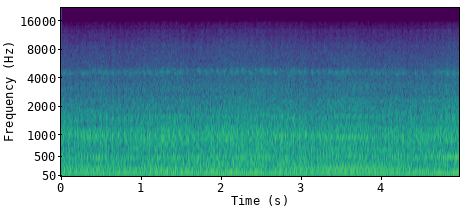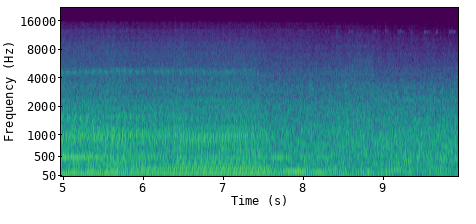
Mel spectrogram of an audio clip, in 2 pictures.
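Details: Detroit diesel powering an old Frick sawmill while trimming boards: steady drone that suddenly sags and wavers near the end, speed hunting unevenly; owner suspects it is running out of fuel, not checked, cause unconfirmed.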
